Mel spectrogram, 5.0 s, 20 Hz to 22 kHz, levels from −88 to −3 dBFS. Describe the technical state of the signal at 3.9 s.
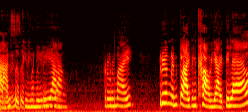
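At 3.9 s the speech signal is intact, with no technical fault present at that point.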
